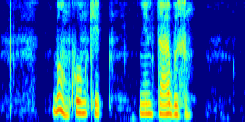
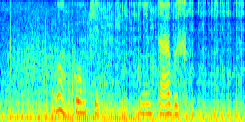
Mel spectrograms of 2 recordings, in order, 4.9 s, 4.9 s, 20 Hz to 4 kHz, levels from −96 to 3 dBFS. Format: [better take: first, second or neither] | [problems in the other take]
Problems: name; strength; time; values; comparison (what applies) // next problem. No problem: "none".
first | background sound (Motor vehicle (road)); as loud as the speech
